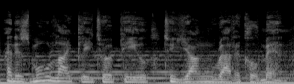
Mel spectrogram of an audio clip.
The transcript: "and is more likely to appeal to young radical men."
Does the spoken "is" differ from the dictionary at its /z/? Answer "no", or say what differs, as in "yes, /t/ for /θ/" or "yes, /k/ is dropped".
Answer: no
